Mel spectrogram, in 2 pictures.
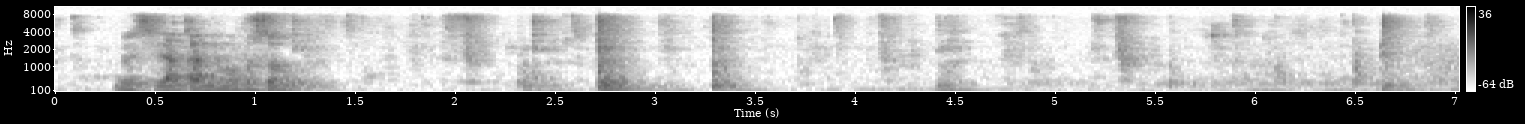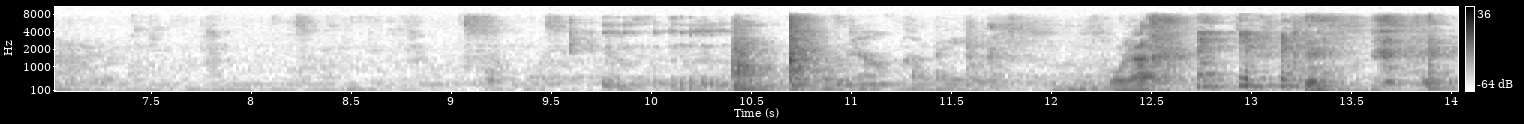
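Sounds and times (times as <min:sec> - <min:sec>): chewing: 0:01.1 - 0:10.4.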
